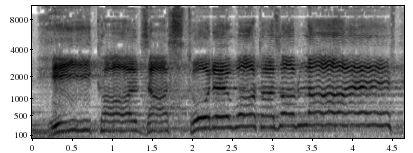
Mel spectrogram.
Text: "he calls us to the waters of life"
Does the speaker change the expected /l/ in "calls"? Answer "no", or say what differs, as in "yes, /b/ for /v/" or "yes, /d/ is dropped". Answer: no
